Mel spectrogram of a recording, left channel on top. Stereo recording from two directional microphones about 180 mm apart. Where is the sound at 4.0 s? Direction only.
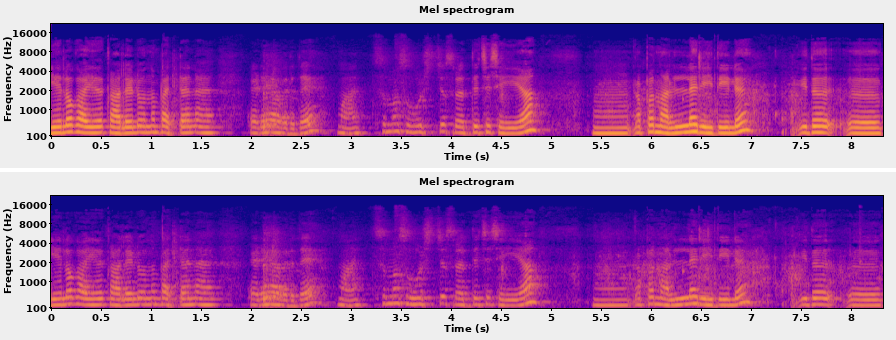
70° left (ahead or behind).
